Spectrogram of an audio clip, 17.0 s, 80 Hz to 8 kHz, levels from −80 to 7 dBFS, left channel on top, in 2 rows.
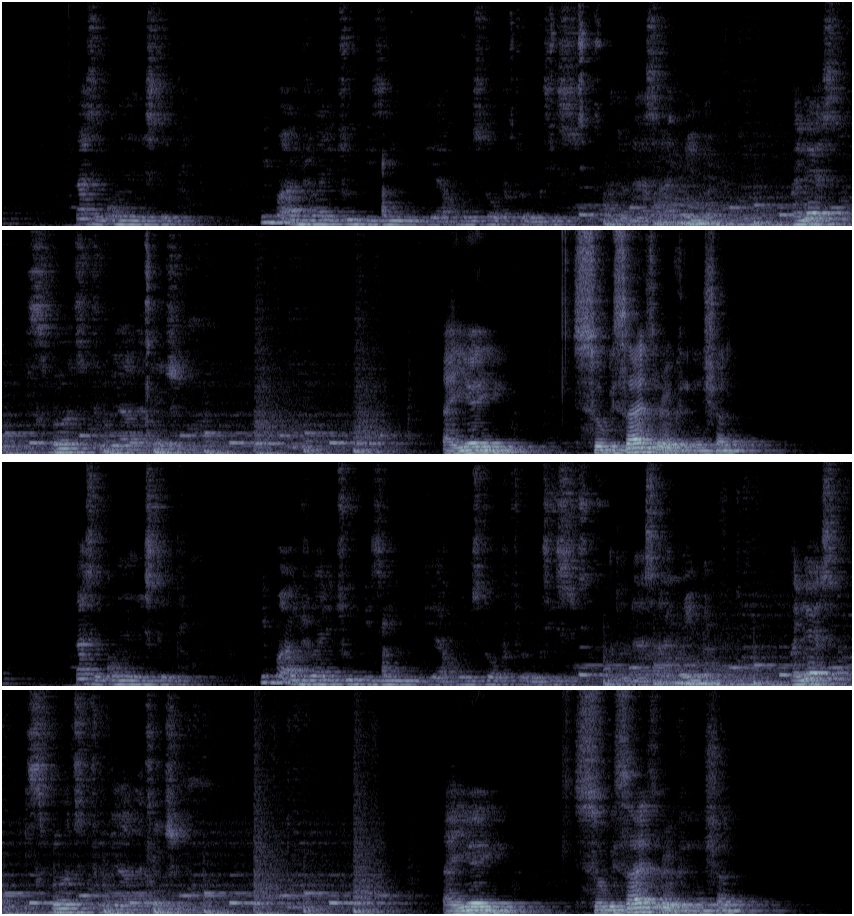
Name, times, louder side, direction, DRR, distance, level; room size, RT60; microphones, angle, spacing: voice 1, 0.7-1.9 2.6-7.2 7.9-10.4, equal, 70° right, 0.9 m, -36 dB
sound 1, 5.7-9.7, equal, 30° left, 1.4 m, -40 dB
sound 2, 5.7-12.3, right 1 dB, 45° right, 0.5 m, -37 dB
voice 2, 12.9-13.6 14.2-15.8, equal, 55° left, 0.6 m, -28 dB
3.7 x 2.8 x 3.2 m
head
